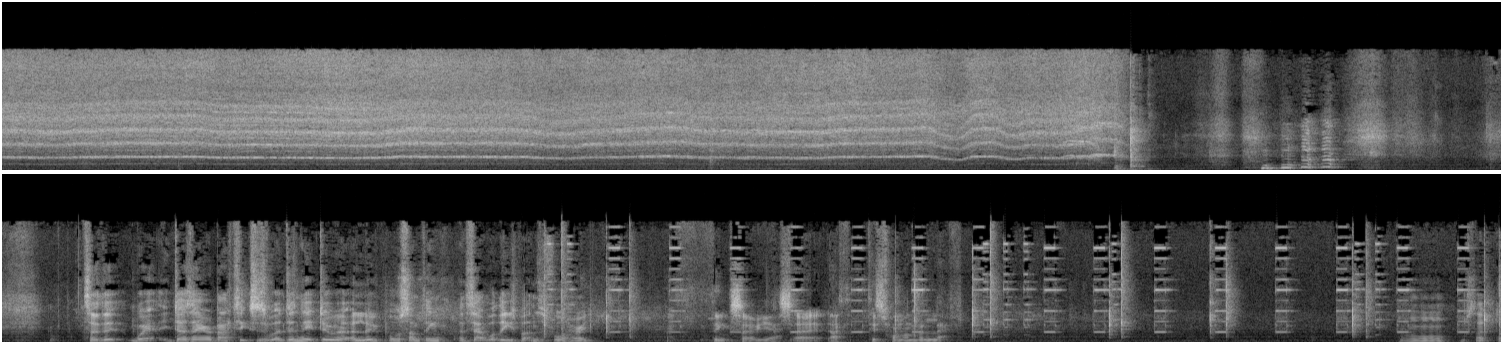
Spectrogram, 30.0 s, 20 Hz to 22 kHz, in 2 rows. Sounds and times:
Inside, small room: 0.0 - 29.9
Speech: 15.8 - 21.0, 22.1 - 24.6, 29.0 - 29.9.

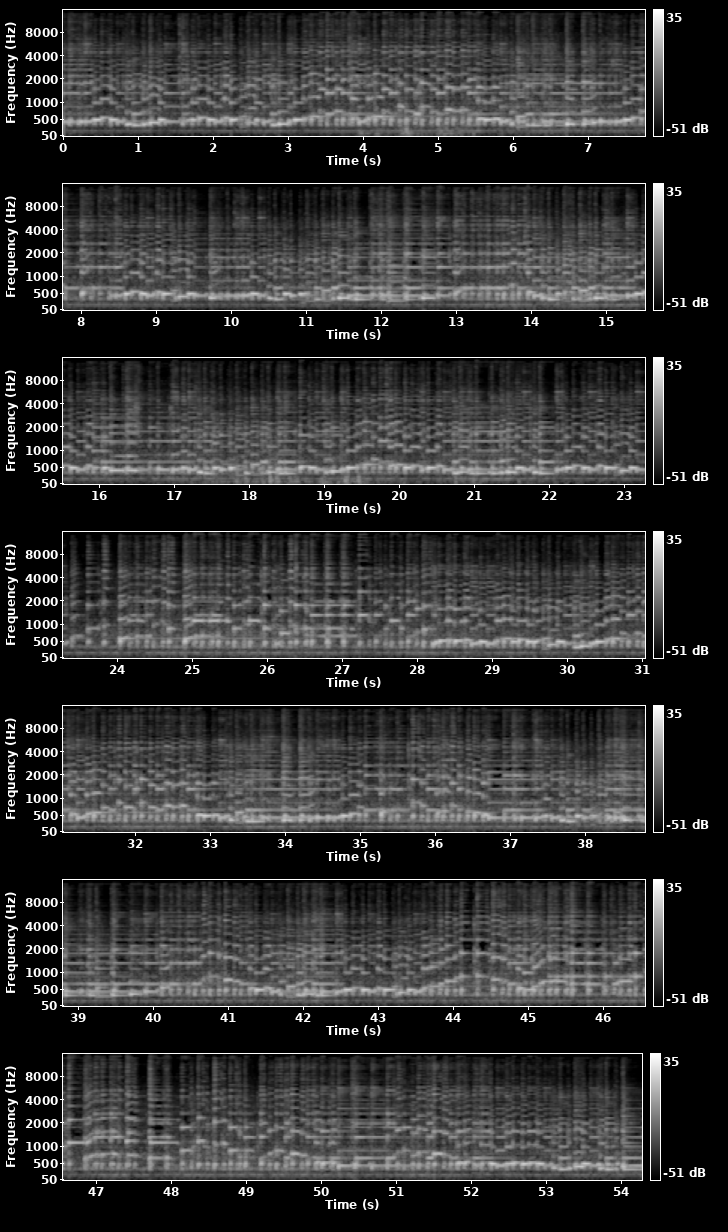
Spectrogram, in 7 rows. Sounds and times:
Country: 0.0 - 54.2
Mandolin: 0.0 - 54.2.

